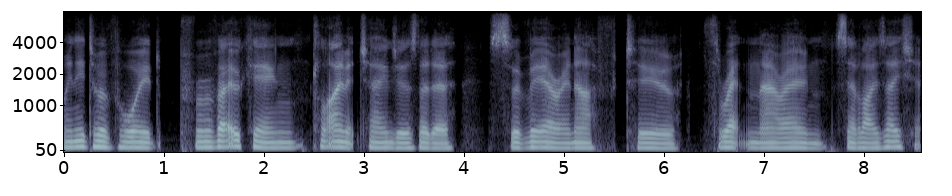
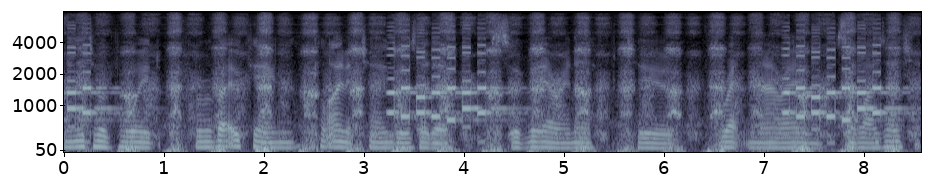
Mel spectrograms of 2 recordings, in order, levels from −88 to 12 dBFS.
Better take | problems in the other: first | background sound (Breathing + Telephone); 2 dB above the speech

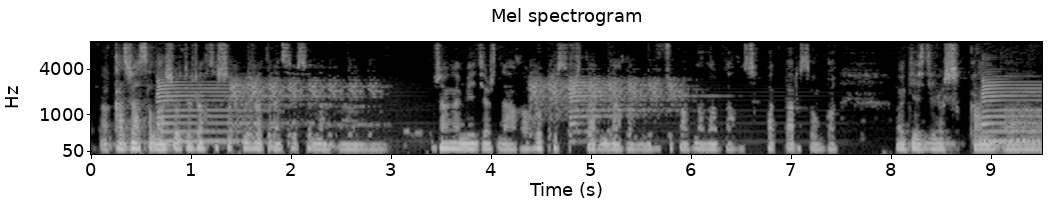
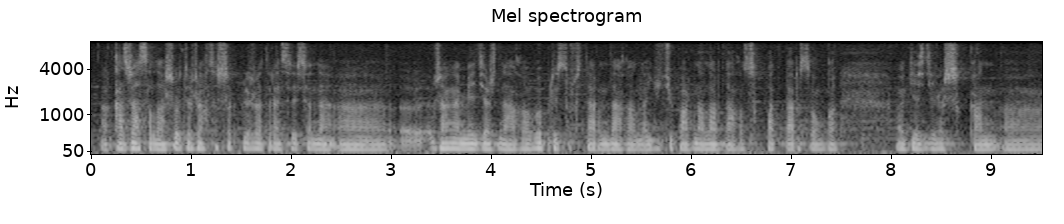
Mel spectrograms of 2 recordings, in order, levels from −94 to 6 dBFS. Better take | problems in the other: second | noise reduction (classical method spectral subtraction)

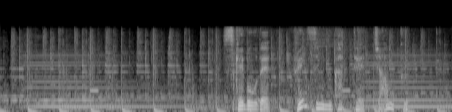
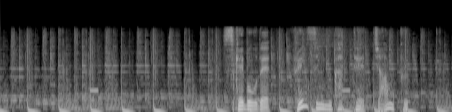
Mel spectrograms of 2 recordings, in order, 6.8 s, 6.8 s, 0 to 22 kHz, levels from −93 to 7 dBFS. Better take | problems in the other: second | background sound (Bowed string instrument); 10 dB below the speech // room echo; dies away in 1.9 s

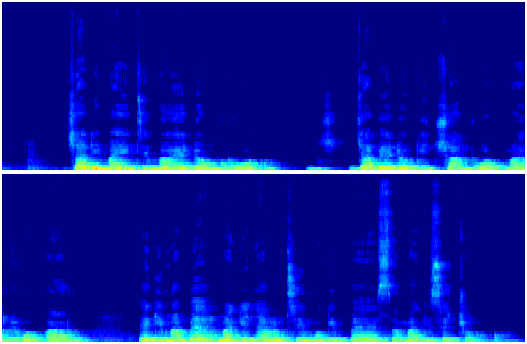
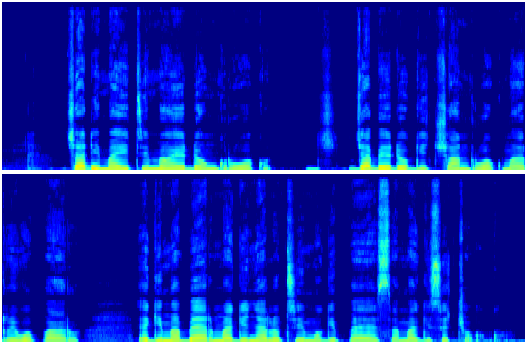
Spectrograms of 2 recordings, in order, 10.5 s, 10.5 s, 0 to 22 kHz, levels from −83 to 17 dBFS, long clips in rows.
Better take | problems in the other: second | room echo; dies away in 0.6 s

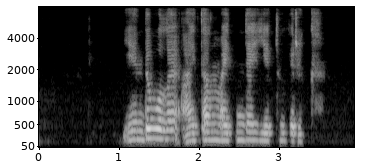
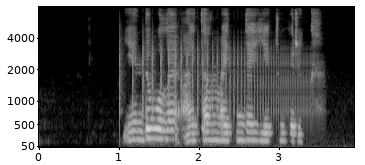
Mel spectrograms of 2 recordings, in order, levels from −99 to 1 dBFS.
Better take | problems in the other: first | background sound (Glass); 15 dB below the speech

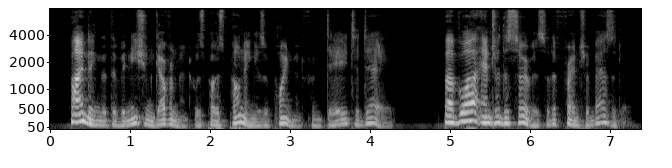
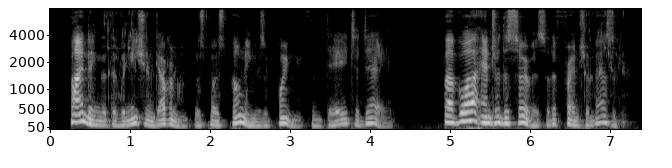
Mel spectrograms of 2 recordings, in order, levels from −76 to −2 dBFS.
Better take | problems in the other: first | noise reduction (neural mask model DeepFilterNet 3)

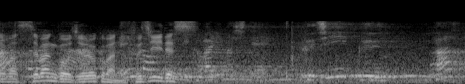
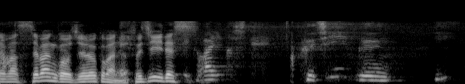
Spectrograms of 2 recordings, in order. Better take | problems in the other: first | noise reduction (neural mask model Resemble Enhance denoiser)

